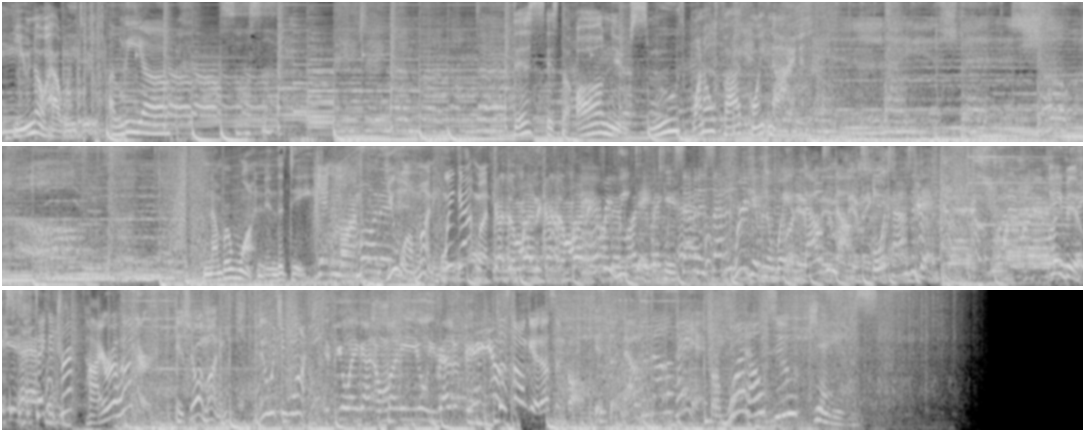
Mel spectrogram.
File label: Hip Hop Old School R-B Imaging, voiceover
